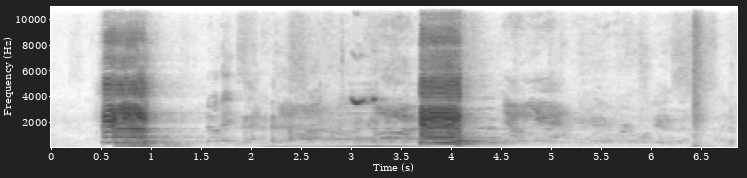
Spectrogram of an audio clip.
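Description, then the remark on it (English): A voice imitates a ship's foghorn with two loud, blaring, buzzy blasts a few seconds apart, separated by a low rumbling hum and quieter vocal noise. “Foghorn, you know, we bring it with us everywhere we go, you know, from the ships in the middle of the night.”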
